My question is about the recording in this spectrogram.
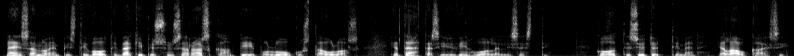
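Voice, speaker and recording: A man reading an audiobook in measured, even storytelling narration. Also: deep voice, no echo. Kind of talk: scripted narration.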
